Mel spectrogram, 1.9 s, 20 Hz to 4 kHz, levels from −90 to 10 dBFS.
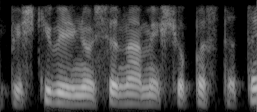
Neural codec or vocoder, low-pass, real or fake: none; 3.6 kHz; real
